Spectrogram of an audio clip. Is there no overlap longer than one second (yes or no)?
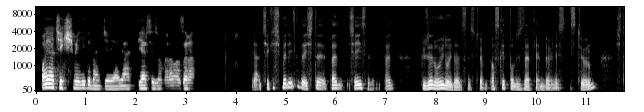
yes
